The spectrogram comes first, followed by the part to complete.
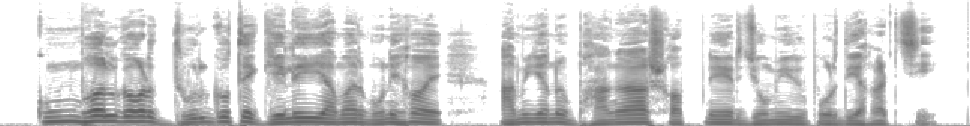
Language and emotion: Bengali, sad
